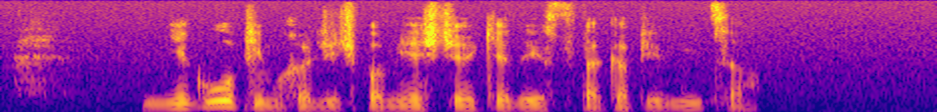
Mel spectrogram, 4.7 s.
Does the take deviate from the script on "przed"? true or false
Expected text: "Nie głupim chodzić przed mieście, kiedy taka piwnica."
true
